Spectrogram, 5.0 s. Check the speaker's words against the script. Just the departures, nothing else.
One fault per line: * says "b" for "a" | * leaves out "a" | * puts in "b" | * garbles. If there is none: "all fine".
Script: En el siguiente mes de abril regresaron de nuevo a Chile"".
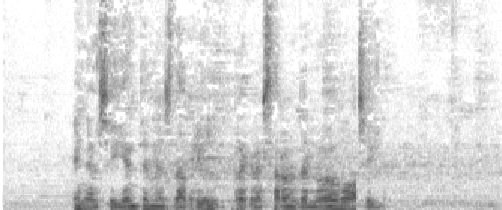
all fine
